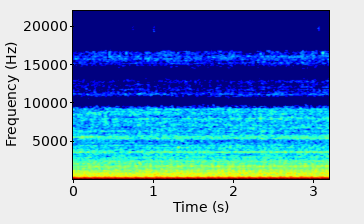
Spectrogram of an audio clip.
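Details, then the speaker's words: Old Ford truck, owner weighing a restore or cab swap: smooth, even low rumble at steady idle with no misses, ticks or knocks; runs healthy. "That's a tough decision when it runs like that, doesn't it?"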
